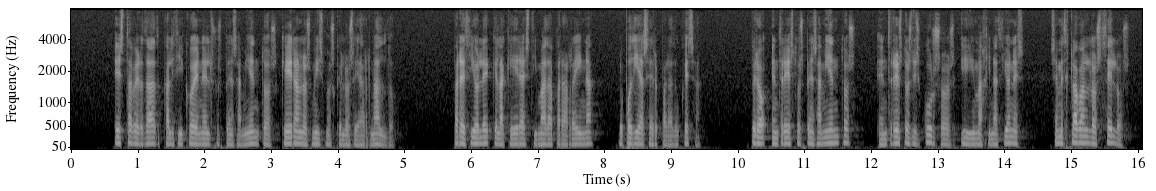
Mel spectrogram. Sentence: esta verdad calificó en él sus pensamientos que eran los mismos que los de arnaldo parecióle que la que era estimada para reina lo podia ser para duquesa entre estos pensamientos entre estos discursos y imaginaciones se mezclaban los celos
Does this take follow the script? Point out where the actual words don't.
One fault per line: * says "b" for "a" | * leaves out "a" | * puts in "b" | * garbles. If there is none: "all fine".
* puts in "pero"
